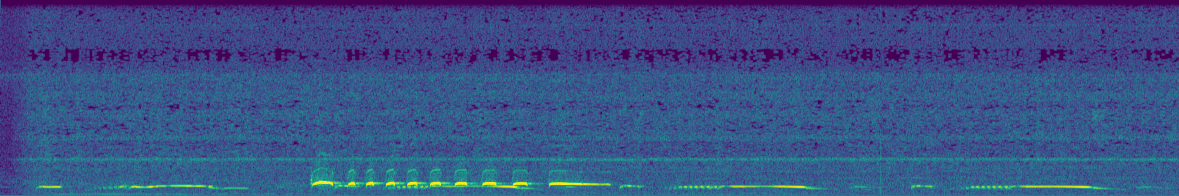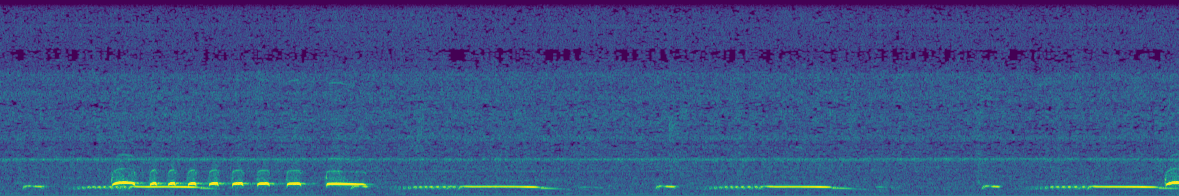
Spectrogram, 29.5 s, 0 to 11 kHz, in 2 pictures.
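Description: Zebra dove (Bangkok perkutut) cooing. Twice it gives its loud staccato song, a quick run of about ten notes ending on a longer one, about 4 seconds in and again about 16 seconds in. Softer drawn-out coos repeat every couple of seconds in between.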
